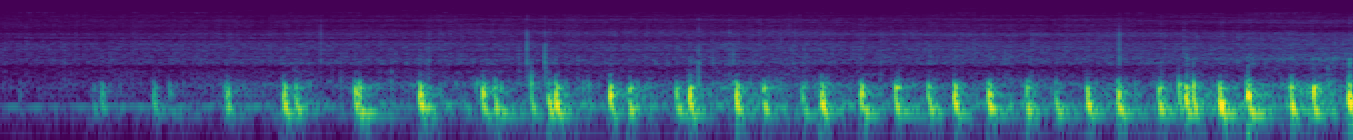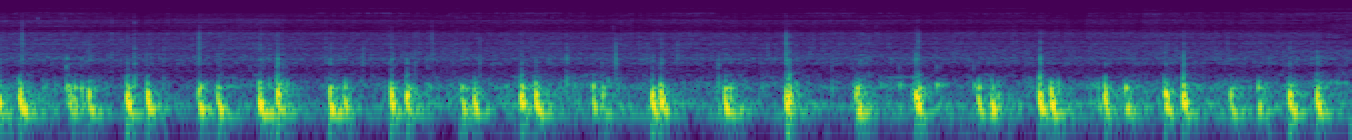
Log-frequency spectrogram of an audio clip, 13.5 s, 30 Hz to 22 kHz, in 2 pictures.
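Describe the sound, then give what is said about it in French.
Camel footsteps from an old 78 rpm recording: many dull, muffled thuds in a steady, even rhythm over a low hum. The steps grow somewhat louder after the first few seconds. “C'est un enregistrement 78 tours et ça n'est pas tout à fait évident de reconnaître, si on n'avait pas cette étiquette, le pas du chameau.”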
